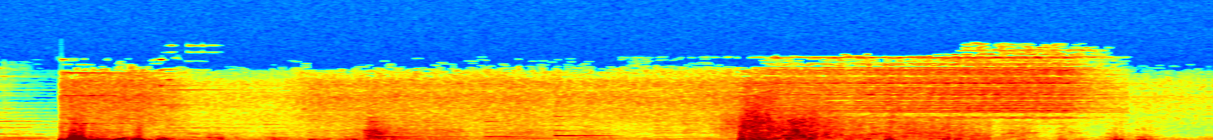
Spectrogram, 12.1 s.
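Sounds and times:
thunderstorm with rain: 0:00.6 - 0:12.0.

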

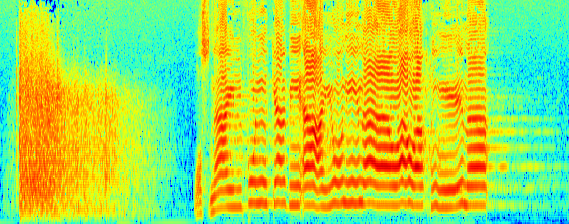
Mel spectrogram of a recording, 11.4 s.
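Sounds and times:
Ramadan imsak cannon firing: 0:00.2 - 0:03.6
speech: 0:03.9 - 0:09.8.

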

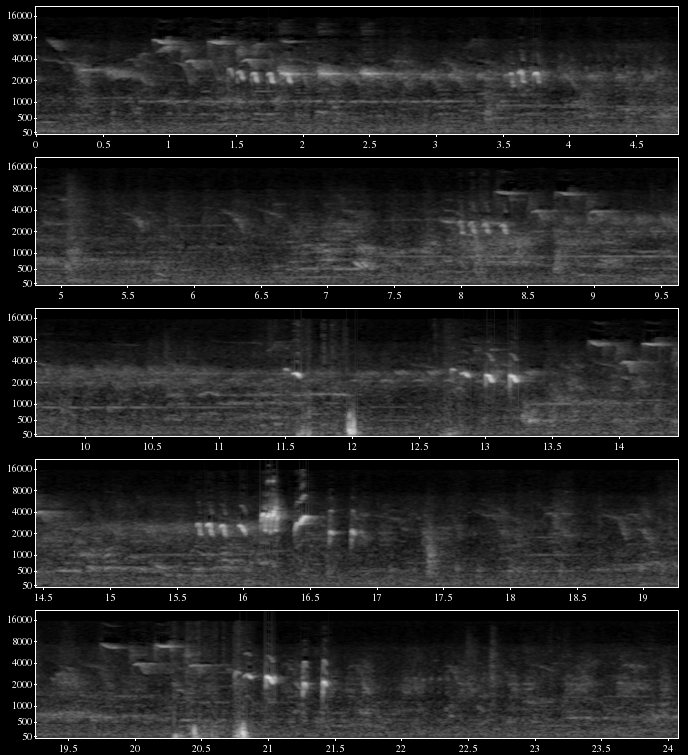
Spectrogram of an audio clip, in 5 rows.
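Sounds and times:
ruby-throated bulbul song: 0:00.0 - 0:04.4, 0:07.8 - 0:19.0, 0:19.6 - 0:22.4.

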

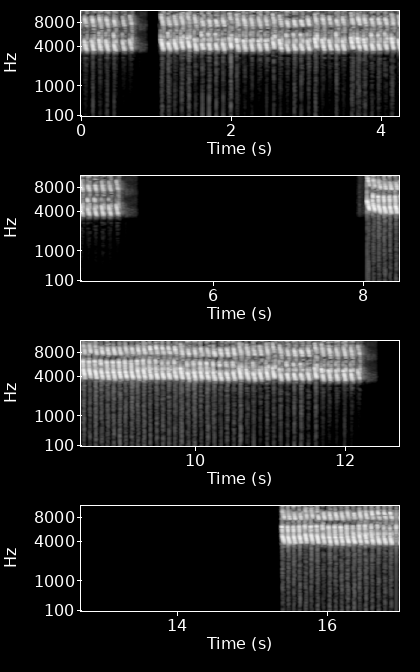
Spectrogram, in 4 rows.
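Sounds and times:
cililin singing a high thin trill: 0:00.0 - 0:04.9, 0:08.1 - 0:12.3, 0:15.4 - 0:16.9.

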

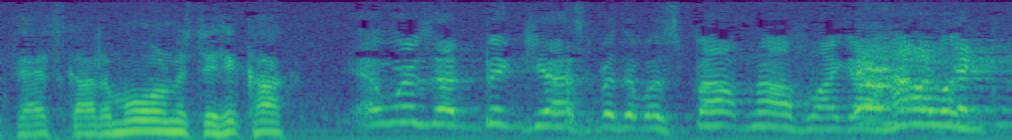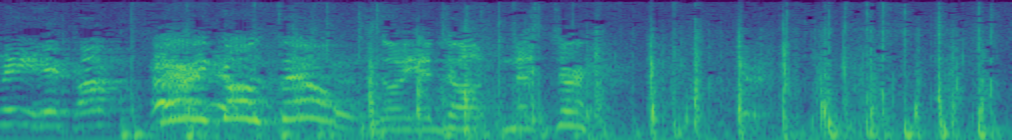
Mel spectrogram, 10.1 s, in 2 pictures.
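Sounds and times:
speech: 0:00.1 - 0:08.2
horse hooves clip-clopping: 0:04.8 - 0:10.1.

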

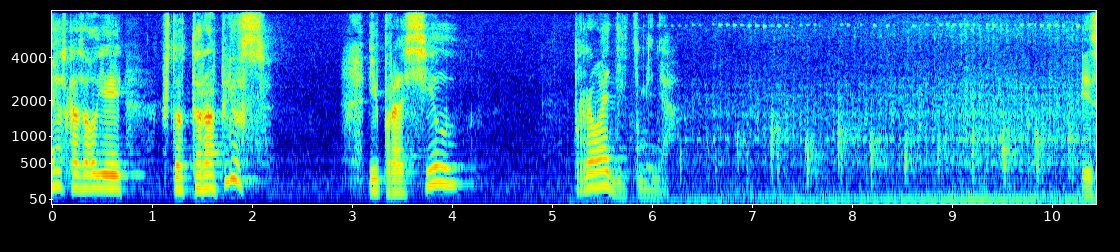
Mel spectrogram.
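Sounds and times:
speech: 0:00.0 - 0:02.2, 0:03.0 - 0:04.2, 0:05.2 - 0:06.3
horse hooves clip-clopping: 0:05.7 - 0:10.4.

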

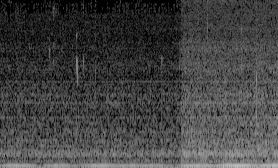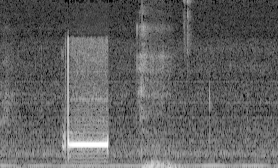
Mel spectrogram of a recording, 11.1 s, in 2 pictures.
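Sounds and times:
telephone ringback tone while redialing a debt collection department: 0:06.8 - 0:07.7.

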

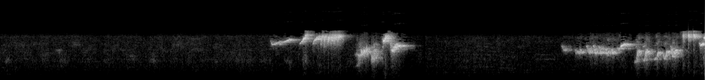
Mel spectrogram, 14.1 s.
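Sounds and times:
white-rumped shama song: 0:05.4 - 0:08.4, 0:11.2 - 0:14.0.

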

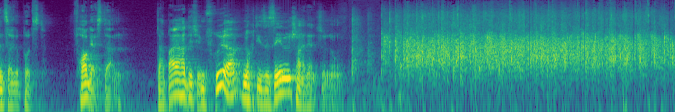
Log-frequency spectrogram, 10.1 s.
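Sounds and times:
speech: 0:00.0 - 0:05.5
crowd applauding: 0:05.7 - 0:10.1.

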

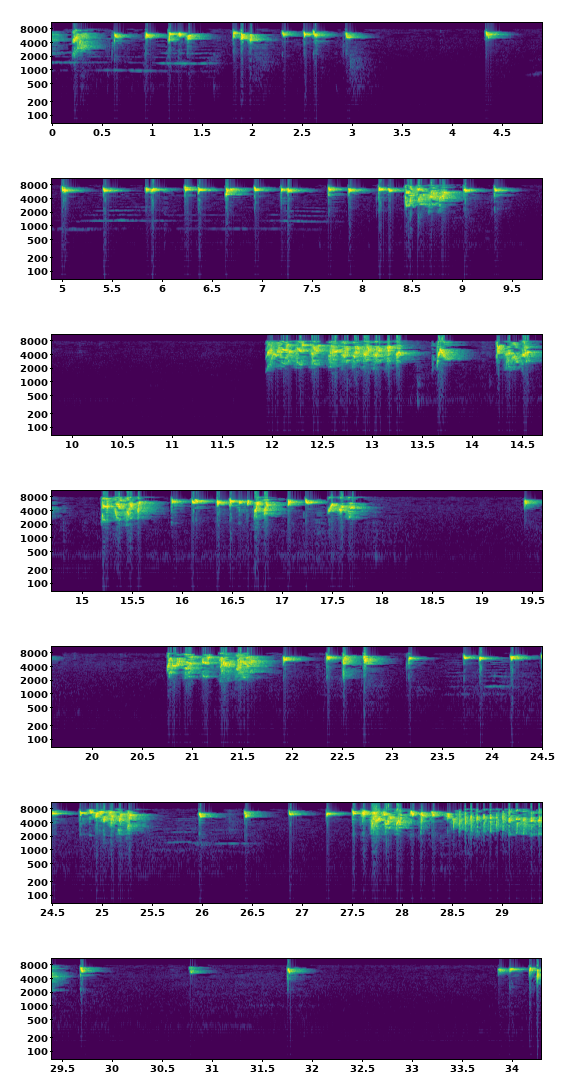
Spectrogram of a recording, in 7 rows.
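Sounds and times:
lovebird chirping and chattering: 0:00.0 - 0:03.2, 0:04.3 - 0:09.7, 0:11.9 - 0:18.0, 0:19.4 - 0:19.7, 0:20.8 - 0:30.0, 0:30.8 - 0:31.0, 0:31.8 - 0:32.0, 0:33.8 - 0:34.2.

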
